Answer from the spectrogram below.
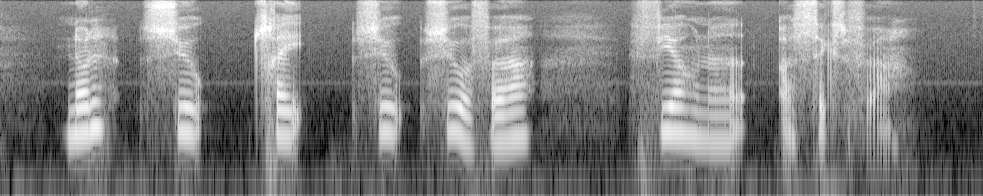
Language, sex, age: Danish, female, 25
